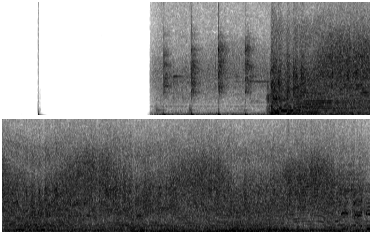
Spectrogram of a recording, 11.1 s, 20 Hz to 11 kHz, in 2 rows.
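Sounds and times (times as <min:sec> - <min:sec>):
guitar amp noise: 0:02.2 - 0:11.0
count-in hits: 0:02.3 - 0:11.0
punk rock band playing: 0:02.3 - 0:11.0.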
